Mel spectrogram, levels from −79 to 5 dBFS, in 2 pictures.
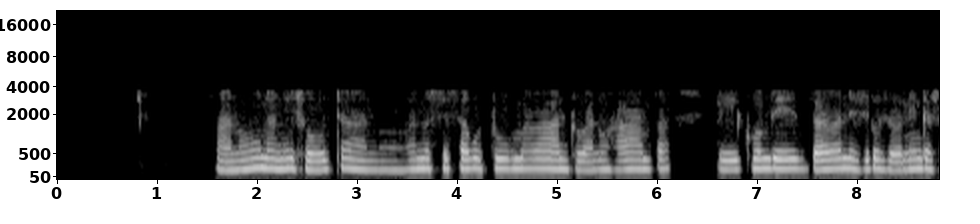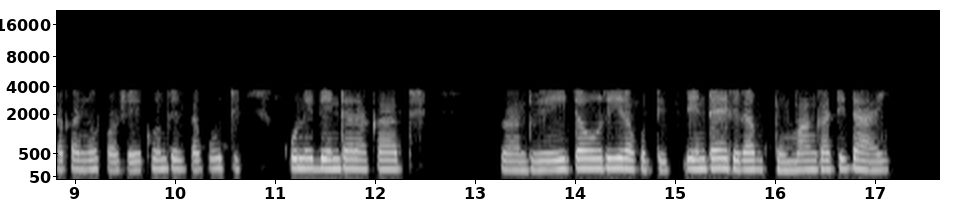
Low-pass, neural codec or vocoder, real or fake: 3.6 kHz; none; real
